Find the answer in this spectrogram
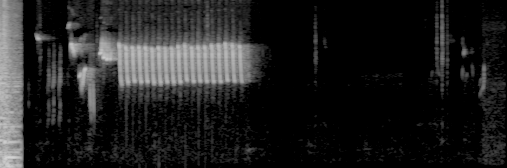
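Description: The background music cuts off right at the start. About a second in, a bird chirps a couple of times, then gives a fast, even trill of about twelve notes a second lasting about a second and a half.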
